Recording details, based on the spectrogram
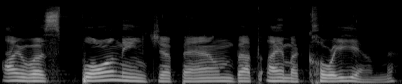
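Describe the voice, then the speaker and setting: A man interpreting questions from an audience member, hesitant and halting, with many restarts and fillers, in a reverberant hall. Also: fairly high pitch, a little mellow, clear, resonant tone. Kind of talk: consecutive interpretation.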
